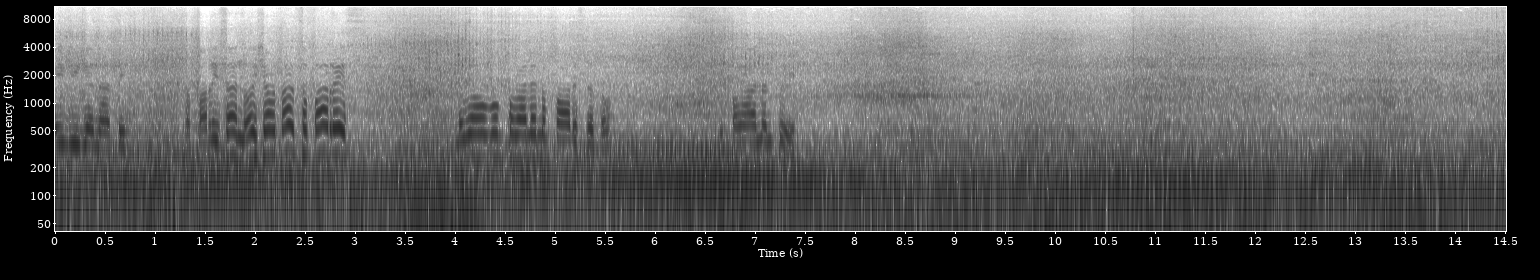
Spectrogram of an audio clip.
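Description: Wind rushes past a moving motorcycle.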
